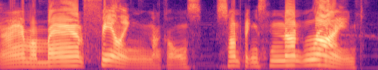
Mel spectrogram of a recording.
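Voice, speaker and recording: Fairly slow, middle-pitched delivery in a put-on character voice. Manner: worried, anxious.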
